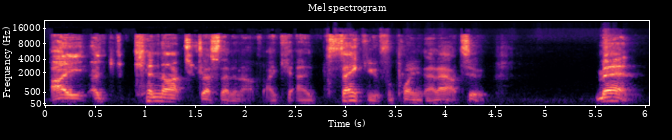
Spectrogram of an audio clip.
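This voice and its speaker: A man in his forties hosting an interview, talking in a rambling, halting way with many fillers. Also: lowish voice, very animated, breathy edge. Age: 40s. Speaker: host. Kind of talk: podcast interview.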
